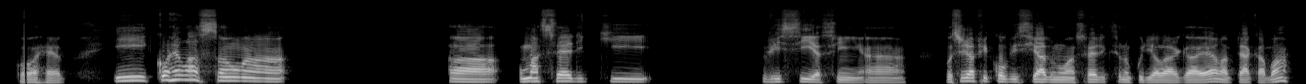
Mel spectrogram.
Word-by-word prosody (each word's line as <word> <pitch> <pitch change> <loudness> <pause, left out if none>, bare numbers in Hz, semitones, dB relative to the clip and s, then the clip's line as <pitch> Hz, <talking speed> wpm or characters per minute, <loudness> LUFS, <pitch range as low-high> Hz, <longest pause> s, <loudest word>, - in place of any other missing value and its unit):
Correto. 100 -2 -2 0.5
E 175 +2 +2
com 200 - +3
relação 190 -5 +3
a 140 -3 +1 1.6
a 120 -3 +2 0.2
uma 145 +2 +4
série 145 -2 0
que 130 -2 -4 1.1
vicia 125 -1 -2
assim 105 -1 -5
a 100 0 -5 0.4
você 120 +6 -2
já 155 - +6
ficou 150 -4 -1
viciado 115 -1 +1
em 110 - -1
uma 105 -1 0
série 110 +1 0
que - - -26
você - - -10
não 110 -2 -3
podia 105 -1 -1
largar 105 +1 +2
ela 125 0 +4
até 105 +1 -2
acabar? 120 +10 -1
120 Hz, 125 wpm, -22 LUFS, 105-145 Hz, 1.6 s, já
